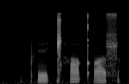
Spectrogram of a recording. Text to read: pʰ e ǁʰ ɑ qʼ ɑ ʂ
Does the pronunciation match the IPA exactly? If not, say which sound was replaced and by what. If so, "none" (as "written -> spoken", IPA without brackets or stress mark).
none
